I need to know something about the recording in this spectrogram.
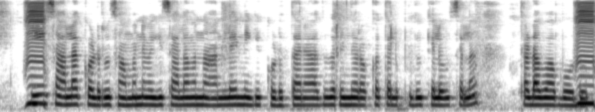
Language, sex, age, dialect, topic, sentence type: Kannada, female, 25-30, Central, banking, statement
